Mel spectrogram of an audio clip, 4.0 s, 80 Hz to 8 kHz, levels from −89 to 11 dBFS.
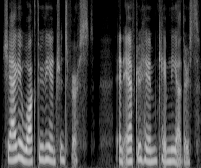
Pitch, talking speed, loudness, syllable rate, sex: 215 Hz, 180 wpm, -18 LUFS, 5.1 syllables/s, female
